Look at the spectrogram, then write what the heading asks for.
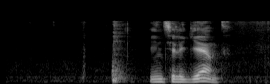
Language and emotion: Russian, positive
